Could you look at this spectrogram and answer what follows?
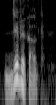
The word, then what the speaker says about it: difficult: Is it difficult? Difficult là, ça veut dire difficile. Lié plus comme ça, D-I-F-F-I-C-U-L-T. Difficult. N'a pas remarqué que l'accent tombé sur le premier syllabe là.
